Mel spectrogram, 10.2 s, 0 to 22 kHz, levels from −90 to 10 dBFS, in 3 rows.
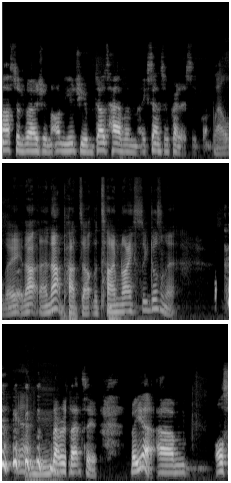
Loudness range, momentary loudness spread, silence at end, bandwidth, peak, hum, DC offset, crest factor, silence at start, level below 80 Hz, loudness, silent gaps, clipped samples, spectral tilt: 8 LU; 19 LU; 0 s; 12.5 kHz; -2 dBFS; none; under 0.1%; 18 dB; 0 s; -54 dBFS; -21 LUFS; none; under 0.1%; -7 dB/octave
